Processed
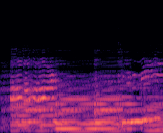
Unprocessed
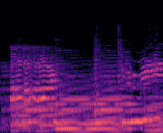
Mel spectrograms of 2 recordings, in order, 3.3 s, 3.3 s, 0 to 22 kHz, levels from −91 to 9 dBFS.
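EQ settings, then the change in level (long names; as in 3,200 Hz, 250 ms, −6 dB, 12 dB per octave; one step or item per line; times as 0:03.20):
Savitzky-Golay smoothing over 41 samples
+4.5 dB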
